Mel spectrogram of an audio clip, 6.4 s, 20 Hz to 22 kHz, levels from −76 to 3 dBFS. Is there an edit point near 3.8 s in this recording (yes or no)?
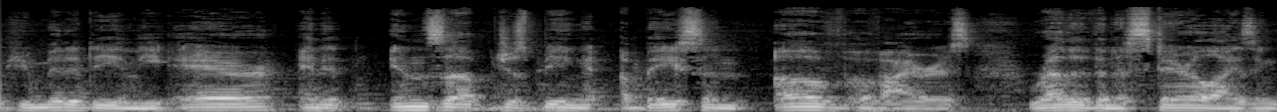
no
